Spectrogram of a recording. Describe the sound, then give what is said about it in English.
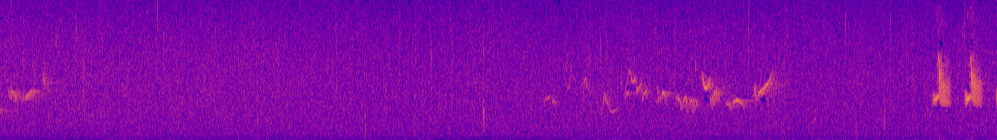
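Hailstorm pelting down in a dense, steady hiss of impacts that runs evenly throughout, with a few brief high bird chirps near the end. “Hailstorm in progress.”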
